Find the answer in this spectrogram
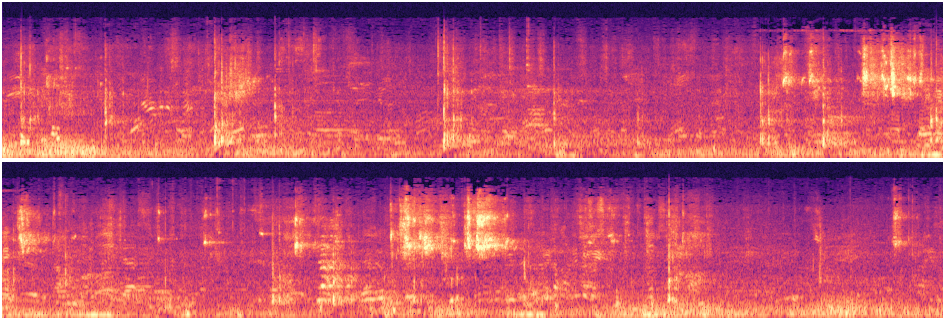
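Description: Frontón a mano rally: the rubber ball is struck by hand and rebounds off the concrete front wall, sharp smacks every two seconds or so, with players' voices calling out between shots.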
